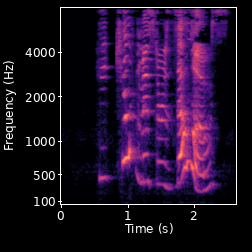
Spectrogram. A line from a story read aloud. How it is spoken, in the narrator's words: Amelia cried out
